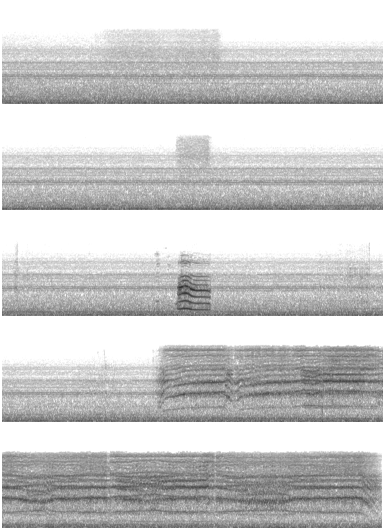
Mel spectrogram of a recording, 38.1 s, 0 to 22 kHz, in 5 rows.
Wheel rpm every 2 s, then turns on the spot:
0, 0, 0, 0, 0, 0, 0, 0, 0, 0, 0, 0, 0, 120, 150, 160, 160, 160, 150.
none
